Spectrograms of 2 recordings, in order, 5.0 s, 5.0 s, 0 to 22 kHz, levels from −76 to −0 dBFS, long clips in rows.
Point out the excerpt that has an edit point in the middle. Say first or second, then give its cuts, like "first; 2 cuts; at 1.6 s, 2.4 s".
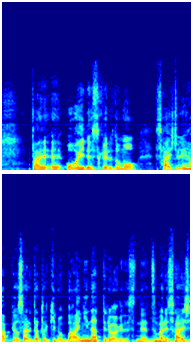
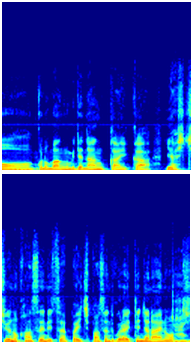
second; 1 cut; at 2.1 s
